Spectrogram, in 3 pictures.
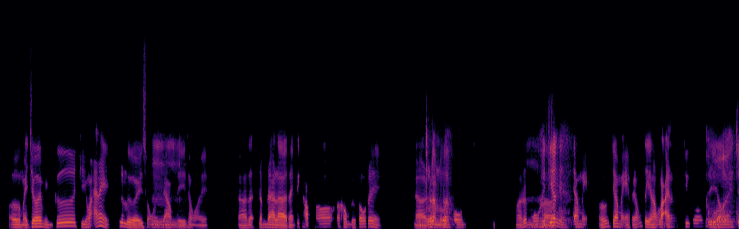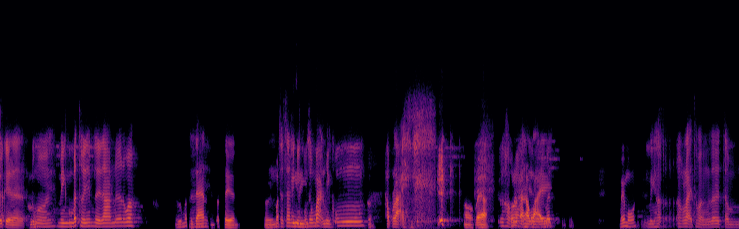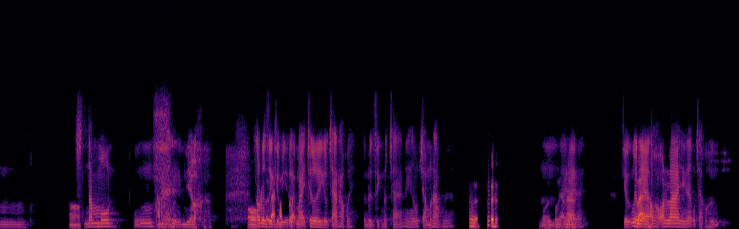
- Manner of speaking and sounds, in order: other noise; horn; other background noise; tapping; chuckle; chuckle; laughing while speaking: "nhiều"; laugh
- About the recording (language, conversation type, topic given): Vietnamese, unstructured, Bạn đã từng thất bại và học được điều gì từ đó?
